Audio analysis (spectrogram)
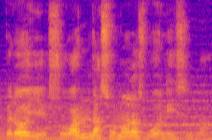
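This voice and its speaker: Female, Spain accent, low-set voice, scripted review narration, blunt and informal, faint music behind. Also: fast.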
